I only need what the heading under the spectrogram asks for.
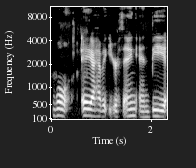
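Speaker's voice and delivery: normal talking voice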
